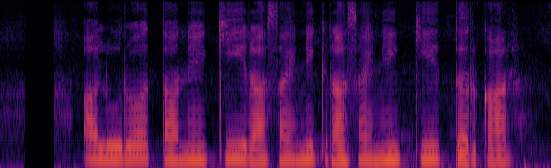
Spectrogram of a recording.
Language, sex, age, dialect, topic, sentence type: Magahi, female, 41-45, Northeastern/Surjapuri, agriculture, question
